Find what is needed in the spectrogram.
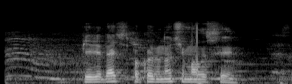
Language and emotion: Russian, neutral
